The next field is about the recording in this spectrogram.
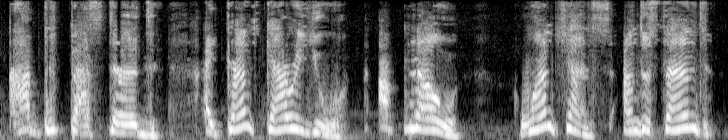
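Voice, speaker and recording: A man doing a fierce, hard-voiced fugitive woman who snaps out harsh orders. Her voice sits high and husky, and the pitch jumps about a lot in this audiobook-style reading. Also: very animated, takes it slowly, fairly bright tone, dry recording, full character voice. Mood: fierce barking. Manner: harsh urgent commands.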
